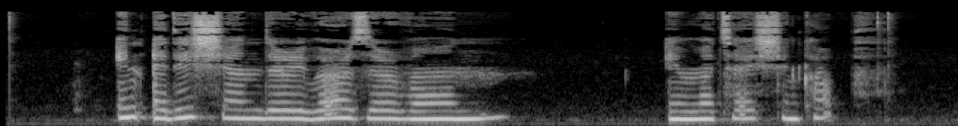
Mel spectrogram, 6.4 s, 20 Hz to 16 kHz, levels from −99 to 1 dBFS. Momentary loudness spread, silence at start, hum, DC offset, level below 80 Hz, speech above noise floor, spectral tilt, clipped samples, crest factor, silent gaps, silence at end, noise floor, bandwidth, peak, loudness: 19 LU; 0.75 s; none; under 0.1%; -70 dBFS; 42 dB; -2 dB/octave; under 0.1%; 22 dB; none; 0.6 s; -67 dBFS; 11.5 kHz; -4 dBFS; -24 LUFS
